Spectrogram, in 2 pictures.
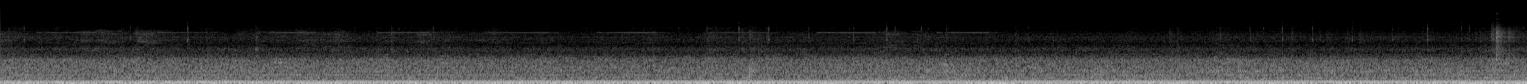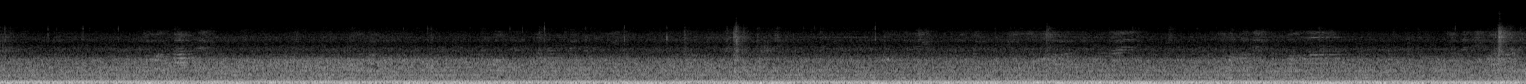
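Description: Alexander Dennis Enviro500 MMC double-decker bus cruising steadily at highway speed, heard from the upper deck: the Cummins L9 diesel's low drone under tyre and road rumble, with a few short rattles from the body. A faint high pip repeats about once a second during the first ten seconds.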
